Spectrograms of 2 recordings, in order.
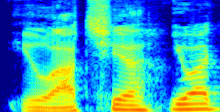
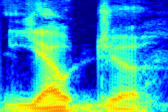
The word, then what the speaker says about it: Yautja: Allegedly, it's something close to Yuacha, but I don't know how accurate that is. I know that it is not Yautja.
